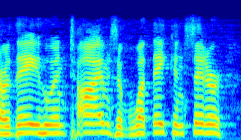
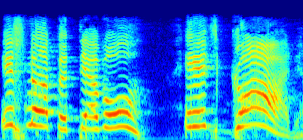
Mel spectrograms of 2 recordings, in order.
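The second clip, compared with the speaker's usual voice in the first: much higher, loud preacher's cry; shouted preaching; 10 semitones higher, 6 dB louder than usual. Acted. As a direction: hit the peak of the sermon loud and high. Peak of sermon.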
